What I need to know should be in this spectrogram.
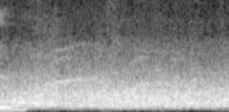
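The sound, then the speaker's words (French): A canned applause sound effect plays on a French show, a steady, dense hiss of clapping that neither builds nor fades. “Ah oui, on a des effets, tout ça, applaudissements.”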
